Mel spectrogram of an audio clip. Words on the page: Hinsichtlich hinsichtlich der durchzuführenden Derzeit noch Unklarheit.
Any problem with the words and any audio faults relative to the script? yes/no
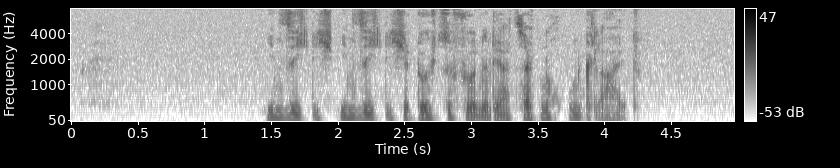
no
